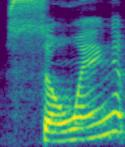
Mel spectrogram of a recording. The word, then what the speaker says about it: sewing: Because of course the pronunciation is the same as so. There's no sewing though adding an ing. So sewing is the activity but the pronunciation is the same as the word so.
